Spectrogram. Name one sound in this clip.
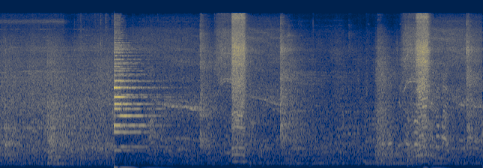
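Machinery hums steadily in a large echoing hall.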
